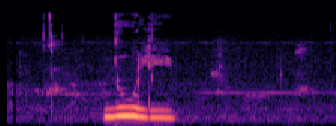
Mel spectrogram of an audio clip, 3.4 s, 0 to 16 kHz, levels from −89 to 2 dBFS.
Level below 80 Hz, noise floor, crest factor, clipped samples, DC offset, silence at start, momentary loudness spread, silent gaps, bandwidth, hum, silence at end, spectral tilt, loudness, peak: -76 dBFS; -57 dBFS; 16 dB; under 0.1%; under 0.1%; 0.5 s; 24 LU; none; 11.5 kHz; none; 1.6 s; -7.5 dB/octave; -24 LUFS; -12 dBFS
